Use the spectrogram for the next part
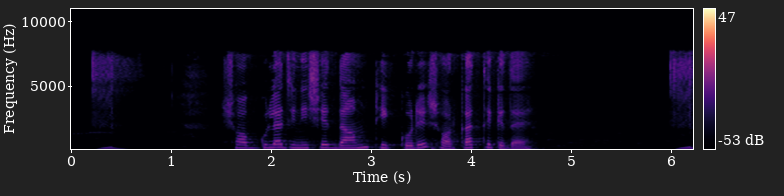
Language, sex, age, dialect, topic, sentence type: Bengali, female, 36-40, Western, banking, statement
